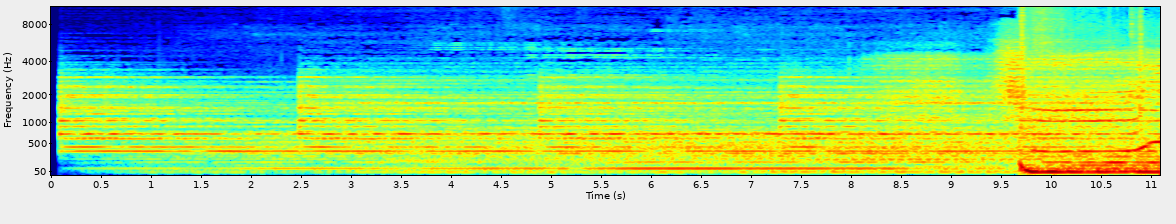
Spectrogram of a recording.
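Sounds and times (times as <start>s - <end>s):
bell-like tone: 2.2s - 11.0s
steady low drone: 3.3s - 11.0s.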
